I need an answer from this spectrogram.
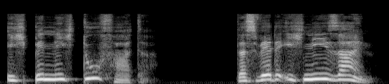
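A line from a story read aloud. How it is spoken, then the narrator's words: Loud sigh. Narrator (German): seufzte er laut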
